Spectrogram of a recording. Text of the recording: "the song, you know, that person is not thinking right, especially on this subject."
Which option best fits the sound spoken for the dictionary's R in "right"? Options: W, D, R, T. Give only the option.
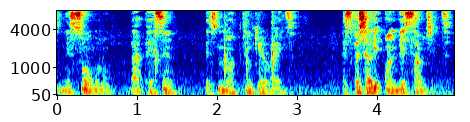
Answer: R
